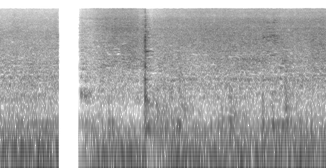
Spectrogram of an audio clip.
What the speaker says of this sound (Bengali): পেঁপে আর আলুটা ভালো করে ভাজা হয়ে গেছে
